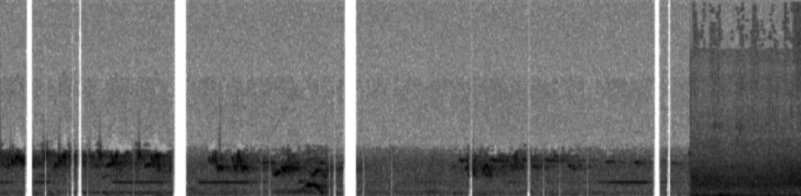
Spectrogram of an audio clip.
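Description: Birds chirping and singing in short, scattered calls, with one call sliding down in pitch about three seconds in, heard thinly through a doorbell-camera microphone that keeps dropping out for a split second. Near the end the sound changes suddenly to a louder rush of wind on a microphone.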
